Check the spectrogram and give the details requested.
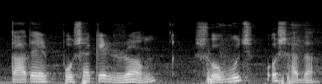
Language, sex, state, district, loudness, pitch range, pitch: Bengali, male, West Bengal, Cooch Behar, -15 LUFS, 110-135 Hz, 120 Hz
